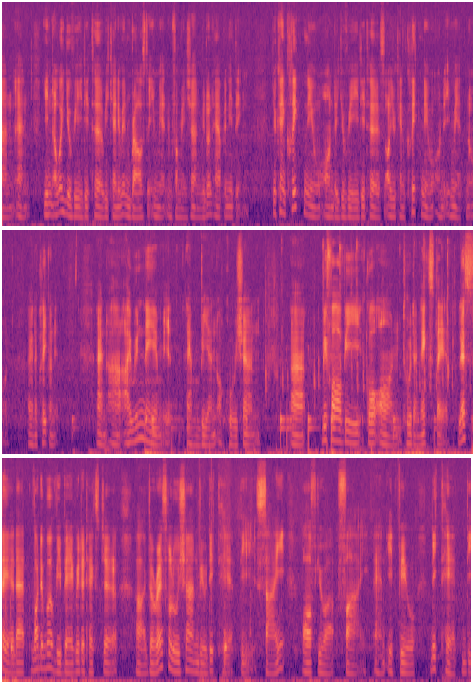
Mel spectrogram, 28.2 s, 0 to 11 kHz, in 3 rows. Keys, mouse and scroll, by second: 0.9 click, 2.4-4.6 drag, 10.1-17.8 drag, 17.8 c.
